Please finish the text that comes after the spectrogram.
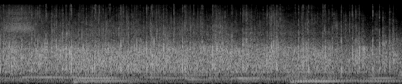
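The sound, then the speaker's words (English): A live audience claps steadily for several seconds to celebrate truth, a dense wash of many hands, with faint tonal hum and background murmur underneath. “just know that like clapping right there, that wasn't clapping for me. That was just clapping for truth.”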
